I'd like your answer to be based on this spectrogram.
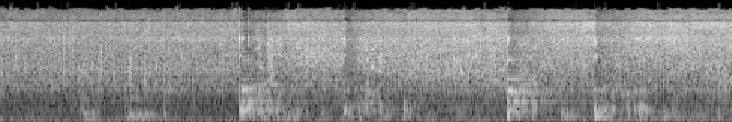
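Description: Tomato, salt and spices frying and being stirred in a pan for a snakehead fish curry, with a steady close sizzle broken by several scraping stirs of the spatula.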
